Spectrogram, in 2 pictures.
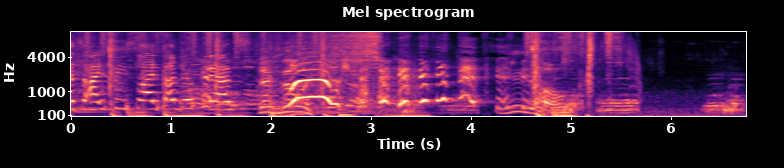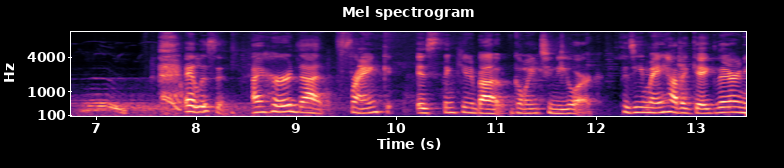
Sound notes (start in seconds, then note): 2.2 laughing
